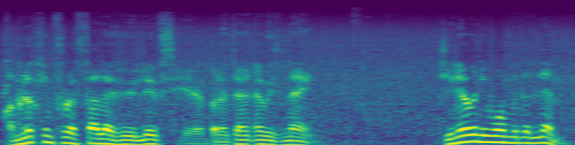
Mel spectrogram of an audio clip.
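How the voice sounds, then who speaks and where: A man's voice: mid-range voice, very animated, fast, noisy background, close to an everyday voice. An actor playing a young medieval man investigating a crime in a video game, plain-spoken and inquiring. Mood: earnest. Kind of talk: video game dialogue acting.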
